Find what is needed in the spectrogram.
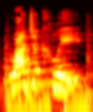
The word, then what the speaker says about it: logically: Na palavra, por exemplo, logicamente, logic, aí tem o A, mas não se fala logically, logically.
